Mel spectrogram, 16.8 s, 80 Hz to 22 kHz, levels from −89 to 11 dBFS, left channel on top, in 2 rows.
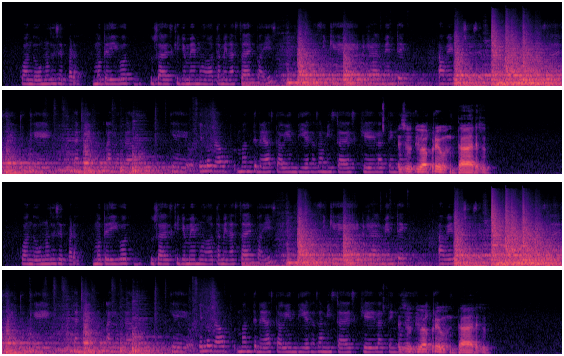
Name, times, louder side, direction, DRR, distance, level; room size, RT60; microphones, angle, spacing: voice 1, 0.3-6.1 6.5-10.6 10.9-15.0, right 1 dB, 5° right, 1.2 m, -44 dB
sound 1, 3.6-11.7, equal, 20° right, 0.9 m, -31 dB
voice 2, 14.3-15.7, left 5 dB, 75° left, 0.6 m, -28 dB
9.4 x 5.7 x 4.6 m
head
